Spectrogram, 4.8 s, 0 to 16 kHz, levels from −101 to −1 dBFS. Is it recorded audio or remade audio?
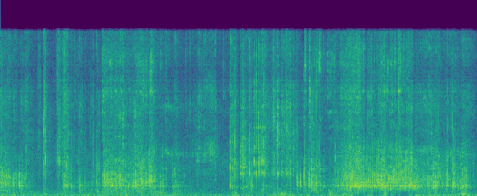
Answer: remade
